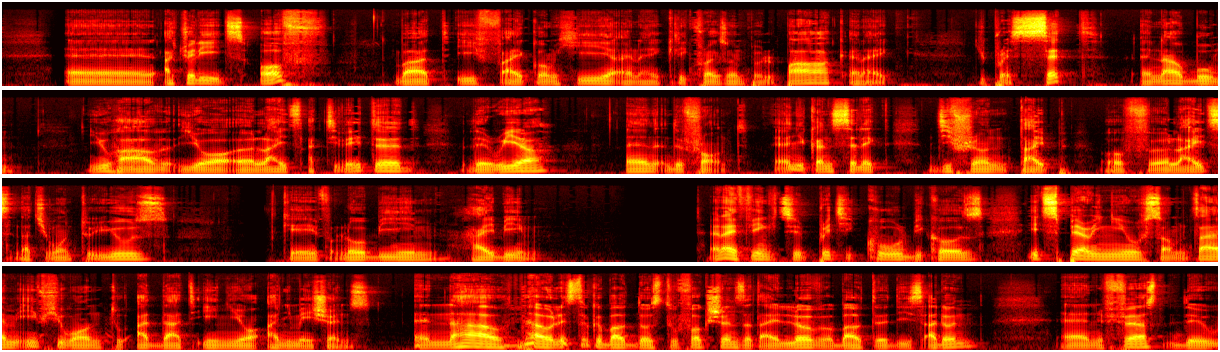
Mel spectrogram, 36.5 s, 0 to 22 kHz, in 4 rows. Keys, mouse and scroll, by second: 3.5-5.7 drag, 6.8 drag, 8.3-9.4 middle drag, 9.4 drag, 10.7-11.0 drag, 11.8-12.5 drag, 13.0-13.5 drag, 14.8-15.9 drag, 16.3 click, 18.0-18.6 middle drag, 18.6-20.3 drag, 20.9-21.7 drag, 21.9 click, 23.2 middle drag, 24.3-25.2 middle drag, 25.2-25.7 drag, 25.7 middle click, 26.5-27.9 middle drag, 33.2-35.3 drag.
